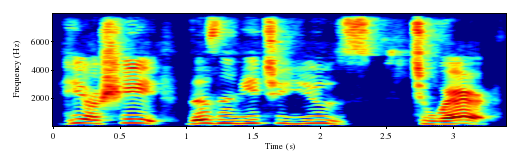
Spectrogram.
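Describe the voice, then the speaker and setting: Speaking very slowly, a woman with a Brazilian accent has a dark, mellow tone. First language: Portuguese. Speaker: tarot reader. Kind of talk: tarot reading. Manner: halting, many fillers.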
